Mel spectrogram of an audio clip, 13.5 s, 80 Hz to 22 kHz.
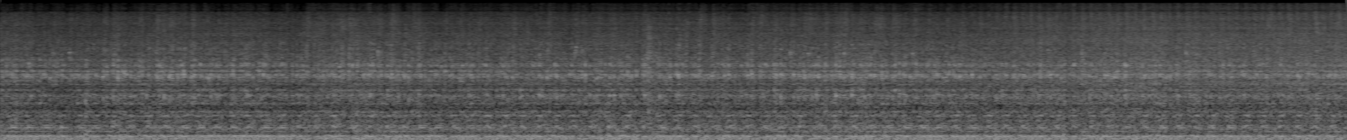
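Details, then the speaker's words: C4 Corvette V8 after head gasket work, idling smooth and steady with a deep, even burble and no pops or skips. The earlier popping came from one valve set too tight on the passenger side. It now has a 2.5-inch front Y-pipe with front cats deleted and Cherry Bomb mini glass packs. "It happened to be one of the valves was too tight on the passenger side. Man, was that a bear. Now she idles smooth."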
